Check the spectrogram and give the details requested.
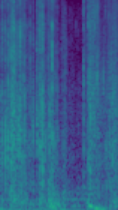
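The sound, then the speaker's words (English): A chip bag crinkles with rapid, crackly rustling, followed by a loud crunch of a chip being bitten, then more crisp crinkling. No one speaks. “Final chip.”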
